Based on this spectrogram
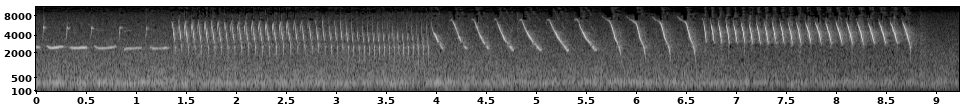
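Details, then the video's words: Canary in a long rolling song: soft level whistles, a dense buzzy trill, a run of downward-slurred notes, then a fast bright rattle of high notes. "SUARA KENARI LOPER NGEROL PANJANG GACOR TERBAIK !"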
